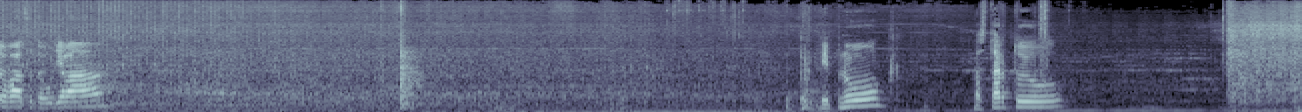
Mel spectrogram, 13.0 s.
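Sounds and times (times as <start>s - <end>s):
diesel engine idling unevenly: 0.0s - 8.4s.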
